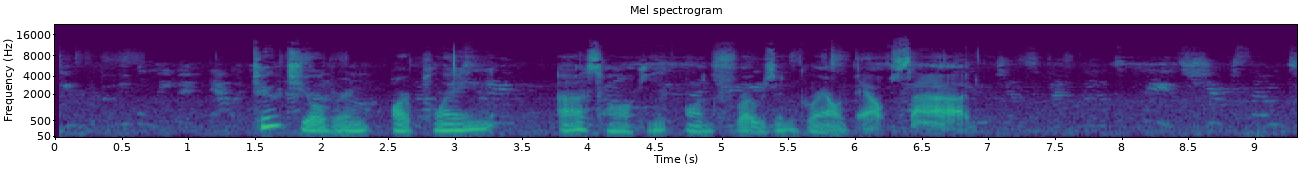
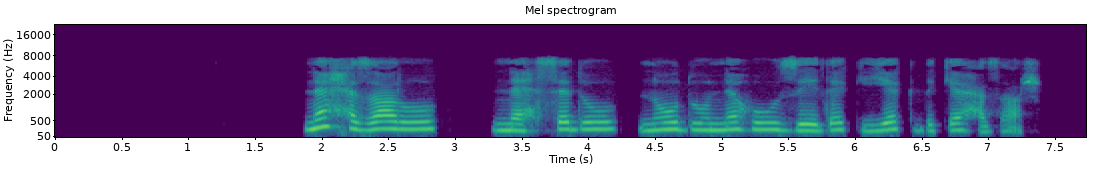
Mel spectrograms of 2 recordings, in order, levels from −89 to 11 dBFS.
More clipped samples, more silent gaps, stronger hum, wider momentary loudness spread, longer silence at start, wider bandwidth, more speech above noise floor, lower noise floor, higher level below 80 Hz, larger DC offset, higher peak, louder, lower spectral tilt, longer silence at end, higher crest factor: neither; second, none vs 2.96-3.25 s, 4.26-4.35 s; neither; first, 24 LU vs 11 LU; second, 0.05 s vs 1.85 s; first, 13 kHz vs 8 kHz; second, 25 dB vs over 71 dB; second, -55 dBFS vs under -90 dBFS; second, -70 dBFS vs -60 dBFS; neither; second, -12 dBFS vs -2 dBFS; second, -31 LUFS vs -20 LUFS; about the same, -4 dB/octave vs -5 dB/octave; second, 0 s vs 0.4 s; about the same, 22 dB vs 20 dB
